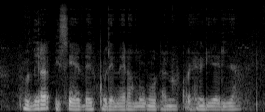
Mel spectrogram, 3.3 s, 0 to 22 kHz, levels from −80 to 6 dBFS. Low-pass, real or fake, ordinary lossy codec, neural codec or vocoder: none; fake; none; codec, 44.1 kHz, 1.7 kbps, Pupu-Codec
